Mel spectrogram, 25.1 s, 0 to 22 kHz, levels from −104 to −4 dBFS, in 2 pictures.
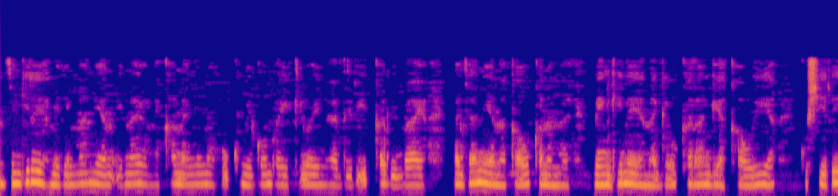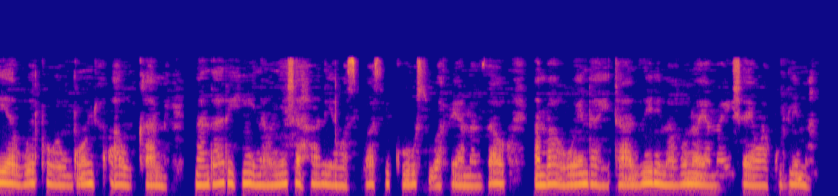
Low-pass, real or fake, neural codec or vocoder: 7.2 kHz; real; none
